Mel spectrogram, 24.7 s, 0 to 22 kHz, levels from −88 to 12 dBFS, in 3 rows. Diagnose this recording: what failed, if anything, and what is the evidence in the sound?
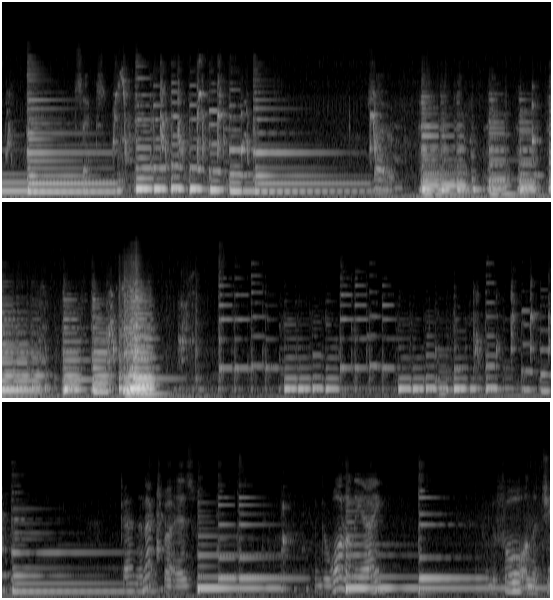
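Zipper noise at the gain stage, applied in coarse steps without smoothing: from 11.01 to 11.69 s the level drops about 10 dB in audible 3 dB steps, and from 23.38 to 24.58 s it rises about 10 dB the same way, ticking with each step. These moves click at every increment.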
